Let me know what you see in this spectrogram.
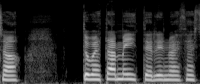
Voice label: "meidr", Welsh

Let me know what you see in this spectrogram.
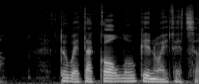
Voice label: "golwg", Welsh

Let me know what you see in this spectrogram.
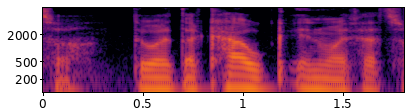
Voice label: "cawg", Welsh

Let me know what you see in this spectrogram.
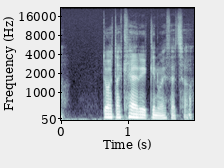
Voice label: "cerrig", Welsh

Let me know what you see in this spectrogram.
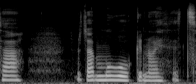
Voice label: "mwg", Welsh

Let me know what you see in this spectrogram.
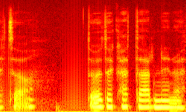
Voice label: "cadarn", Welsh

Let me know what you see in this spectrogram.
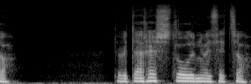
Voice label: "rhestl", Welsh

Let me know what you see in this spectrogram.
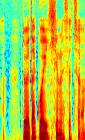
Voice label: "gweill", Welsh

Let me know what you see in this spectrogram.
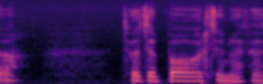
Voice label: "bord", Welsh

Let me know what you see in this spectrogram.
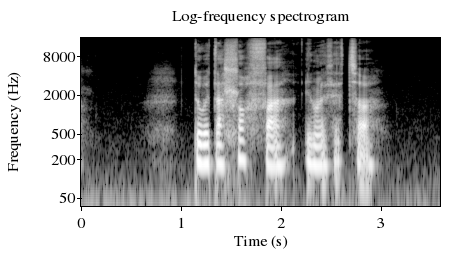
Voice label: "lloffa", Welsh

